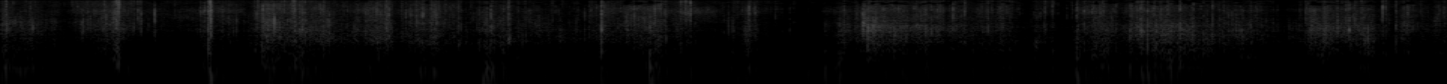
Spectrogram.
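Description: A palm and fingers brush the reversible sequins over on a flat sequin fabric pencil case. The result is a quiet, bright, crinkly rustling broken up by many sharp little clicks as the sequins flip, with almost no low end and no ring after each flick.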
